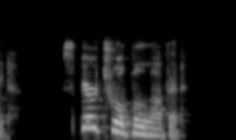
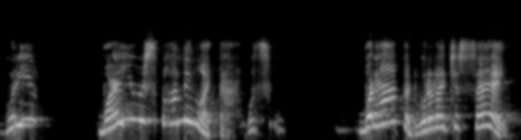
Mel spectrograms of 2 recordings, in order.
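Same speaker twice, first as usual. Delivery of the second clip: a lightly voiced baffled uncle, pitched up; confused uncle; 9 semitones higher, faster than usual. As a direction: play his puzzled surprise. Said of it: "he looked at me like".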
